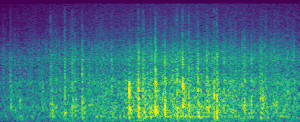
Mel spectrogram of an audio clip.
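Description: Steady rain falls in a dense, continuous patter, with brief clusters of heavier drops striking a surface midway through. No voices, just the even hiss of the downpour.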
